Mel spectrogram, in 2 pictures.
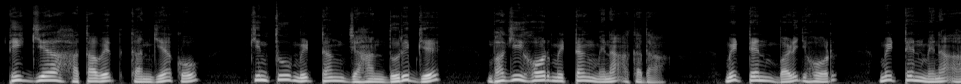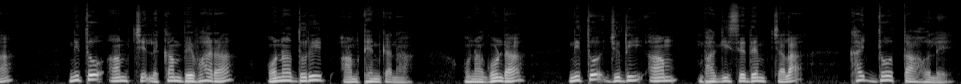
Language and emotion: Santali, neutral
